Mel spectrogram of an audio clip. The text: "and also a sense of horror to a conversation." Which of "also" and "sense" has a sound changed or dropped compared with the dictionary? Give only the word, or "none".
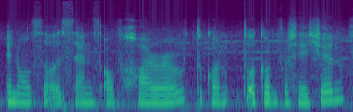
none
